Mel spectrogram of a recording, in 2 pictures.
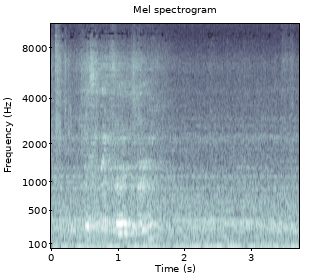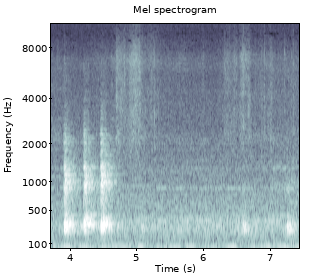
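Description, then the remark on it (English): Three quick, evenly spaced, firm knocks on a door in a movie sound out midway, over a low background hum with faint muffled voices. “15 minutes in the movie, and there's knocking. I wouldn't have opened the door.”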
